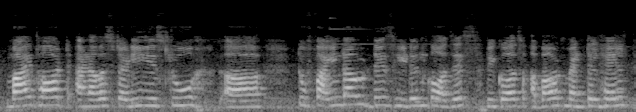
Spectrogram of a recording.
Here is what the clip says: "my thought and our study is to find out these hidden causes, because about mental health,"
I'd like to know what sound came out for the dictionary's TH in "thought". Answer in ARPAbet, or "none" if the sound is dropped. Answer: T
